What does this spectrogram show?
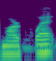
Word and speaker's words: Marquett: you ain't gonna like tell him is marquette not marquette i won't even correct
